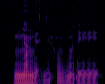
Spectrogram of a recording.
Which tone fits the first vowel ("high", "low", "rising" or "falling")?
high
